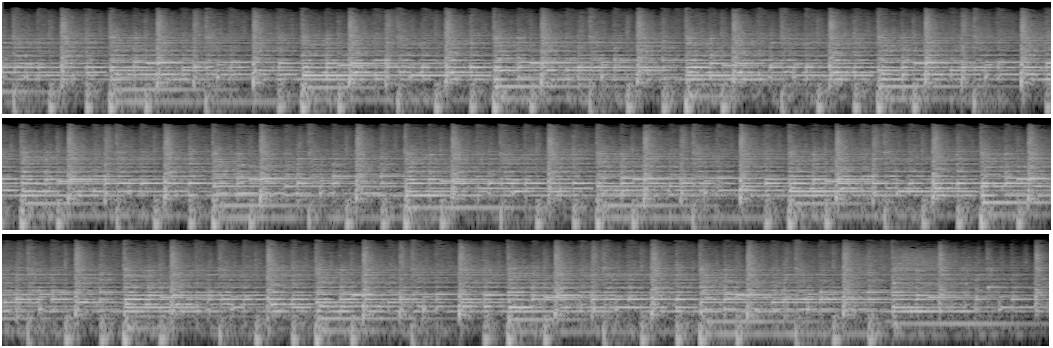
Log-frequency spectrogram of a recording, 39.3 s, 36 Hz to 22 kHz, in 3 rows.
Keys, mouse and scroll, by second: 1.7 ctrl+click, 2.2 ctrl+click, 2.2 f, 3.2 click, 24.5 ctrl+z, 37.4 alt+middle click, 38.8 alt+scroll down 1.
